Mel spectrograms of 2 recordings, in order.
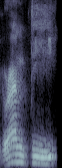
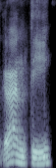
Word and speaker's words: grantee: Cuando la terminación es doble E, que en inglés se pronuncia I, ese es el que recibe. Entonces, en el caso de grantor, el grantee, por ejemplo, grantor se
